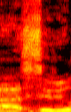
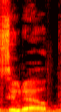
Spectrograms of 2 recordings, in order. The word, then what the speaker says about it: sudo: not the only one who pronounced sue do like judo so I actually only recently stopped saying pseudo I I said pseudo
